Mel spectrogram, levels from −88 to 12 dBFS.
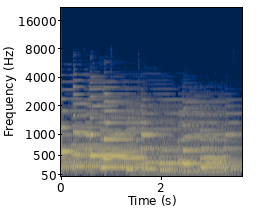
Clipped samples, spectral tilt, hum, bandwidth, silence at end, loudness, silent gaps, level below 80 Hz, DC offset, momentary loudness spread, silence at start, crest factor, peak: under 0.1%; -9.5 dB/octave; none; 5.2 kHz; 0 s; -17 LUFS; none; -44 dBFS; under 0.1%; 7 LU; 0 s; 16 dB; 0 dBFS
